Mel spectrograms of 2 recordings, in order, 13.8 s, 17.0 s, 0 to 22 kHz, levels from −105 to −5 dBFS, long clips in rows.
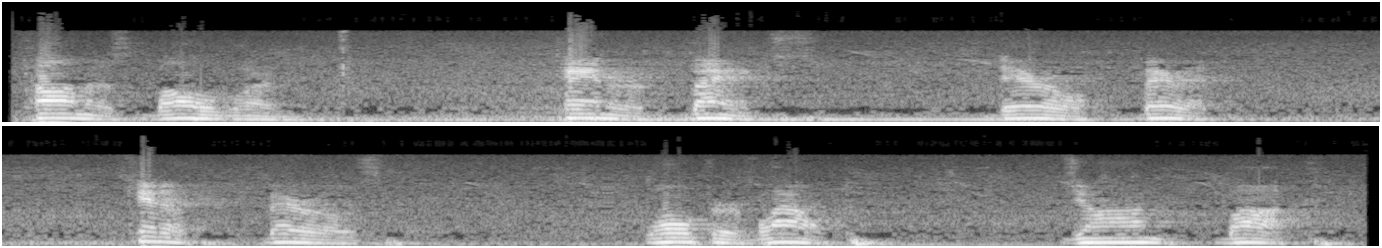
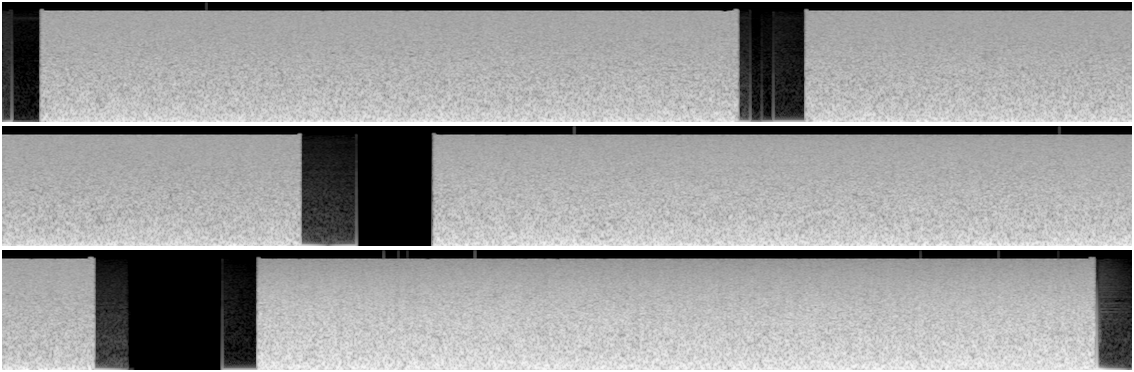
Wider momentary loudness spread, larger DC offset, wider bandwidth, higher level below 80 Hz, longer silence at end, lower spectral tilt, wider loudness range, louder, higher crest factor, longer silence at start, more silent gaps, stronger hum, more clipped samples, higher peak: first, 23 LU vs 6 LU; neither; second, 8.4 kHz vs 16 kHz; second, -38 dBFS vs -20 dBFS; about the same, 0.1 s vs 0.1 s; first, -7.5 dB/octave vs -3.5 dB/octave; about the same, 4 LU vs 5 LU; second, -16 LUFS vs -11 LUFS; about the same, 16 dB vs 12 dB; second, 0.05 s vs 0.2 s; second, none vs 7.42-7.80 s, 11.95-12.40 s; neither; neither; about the same, -2 dBFS vs 0 dBFS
